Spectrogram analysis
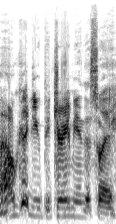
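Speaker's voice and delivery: stunned, caught-off-guard, shocked monster voice. Voicing a fish creature just hit hard in the head: shocked creature voice. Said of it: "it just looks at you in shock".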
